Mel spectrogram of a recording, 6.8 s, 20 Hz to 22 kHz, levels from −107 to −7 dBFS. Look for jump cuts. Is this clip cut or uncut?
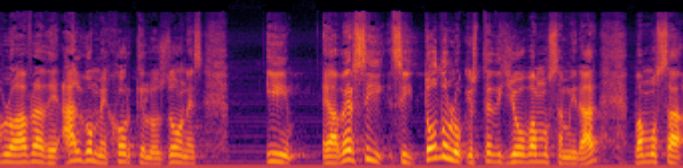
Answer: uncut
